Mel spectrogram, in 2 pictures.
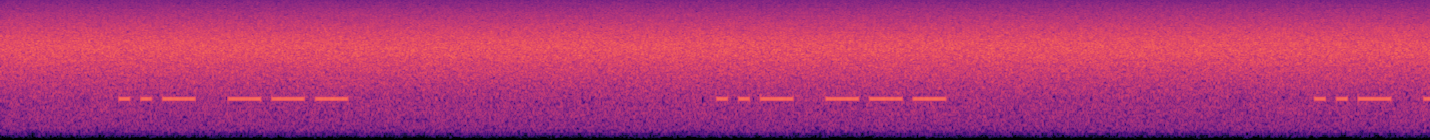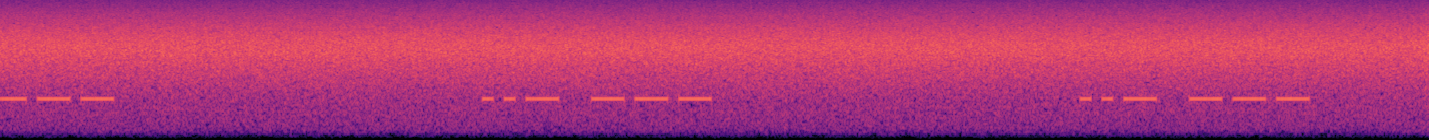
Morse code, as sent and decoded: ..- --- / ..- --- / ..- --- / ..- --- / ..- ---
UO UO UO UO UO

